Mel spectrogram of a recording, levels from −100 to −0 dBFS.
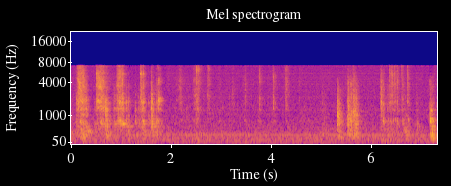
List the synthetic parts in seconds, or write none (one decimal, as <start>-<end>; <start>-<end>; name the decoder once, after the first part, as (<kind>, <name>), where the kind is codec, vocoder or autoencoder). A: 0.0-0.9 (autoencoder, DAC-VAE); 1.9-7.3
